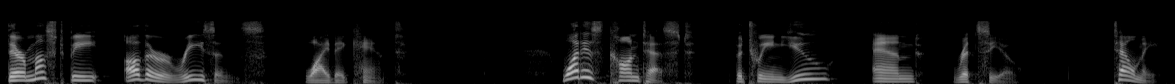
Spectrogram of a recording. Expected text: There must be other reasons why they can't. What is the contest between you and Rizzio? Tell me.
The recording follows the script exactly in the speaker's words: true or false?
false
